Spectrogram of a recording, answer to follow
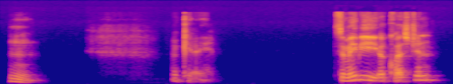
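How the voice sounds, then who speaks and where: A man giving a relaxed university lecture, thinking aloud with many pauses, clearing his throat as he loses his voice. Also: fairly high pitch. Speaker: guest lecturer. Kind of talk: academic lecture with questions. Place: university classroom.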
